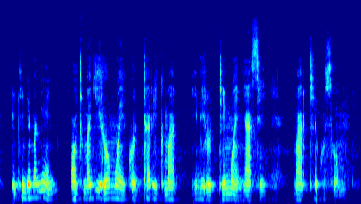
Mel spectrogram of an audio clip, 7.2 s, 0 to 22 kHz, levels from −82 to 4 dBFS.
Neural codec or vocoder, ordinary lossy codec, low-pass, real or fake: codec, 44.1 kHz, 7.8 kbps, Pupu-Codec; none; none; fake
